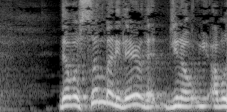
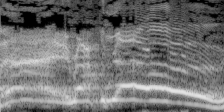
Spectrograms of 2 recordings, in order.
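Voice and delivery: put-on high, long drawn-out drunk holler; hammed-up rowdy yell, vowels stretched way out; drunk heckler; 9 semitones higher, much slower than usual. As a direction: imitate a drunk whooping at the band. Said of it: "making fun of somebody being drunk".

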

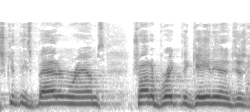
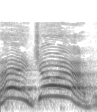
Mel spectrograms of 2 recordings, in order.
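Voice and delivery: high-pitched hailing yell; 9 semitones higher than usual. Acted. Somebody on the city wall hailing Joab, yelling out. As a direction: hail someone far below. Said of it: "somebody yells out".

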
